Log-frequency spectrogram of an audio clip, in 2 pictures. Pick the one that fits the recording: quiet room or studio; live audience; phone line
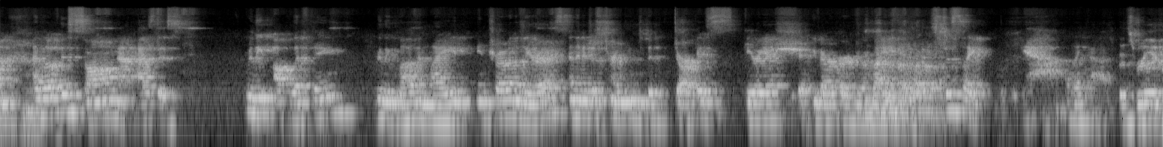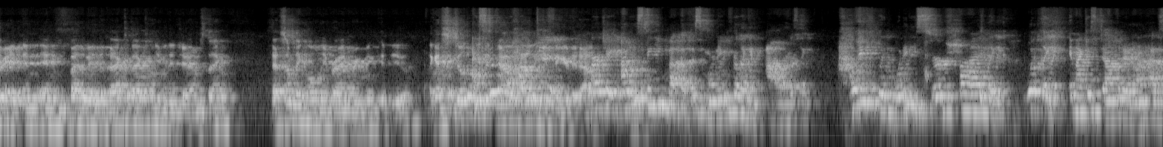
live audience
